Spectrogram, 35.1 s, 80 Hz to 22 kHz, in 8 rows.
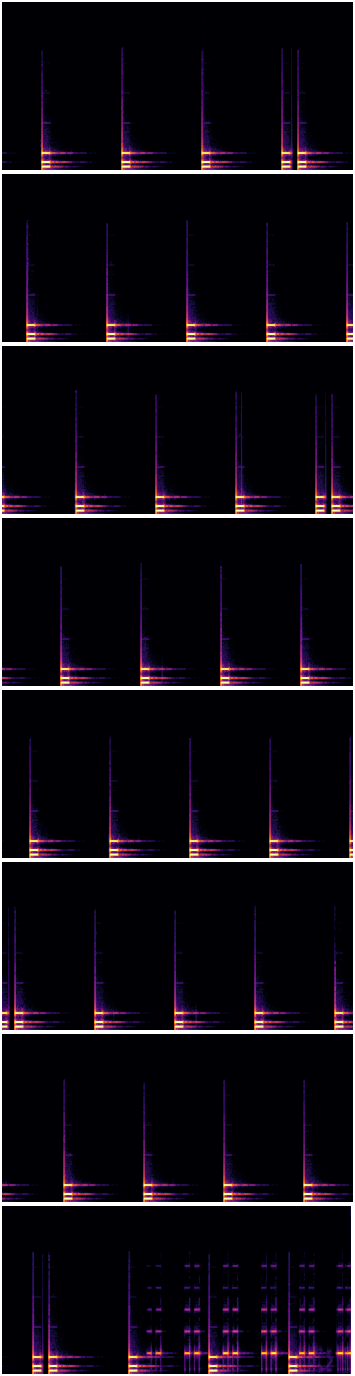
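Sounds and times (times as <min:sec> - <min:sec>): countdown timer ticking: 0:32.4 - 0:35.0
rapid high alarm beeping: 0:32.5 - 0:35.0.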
